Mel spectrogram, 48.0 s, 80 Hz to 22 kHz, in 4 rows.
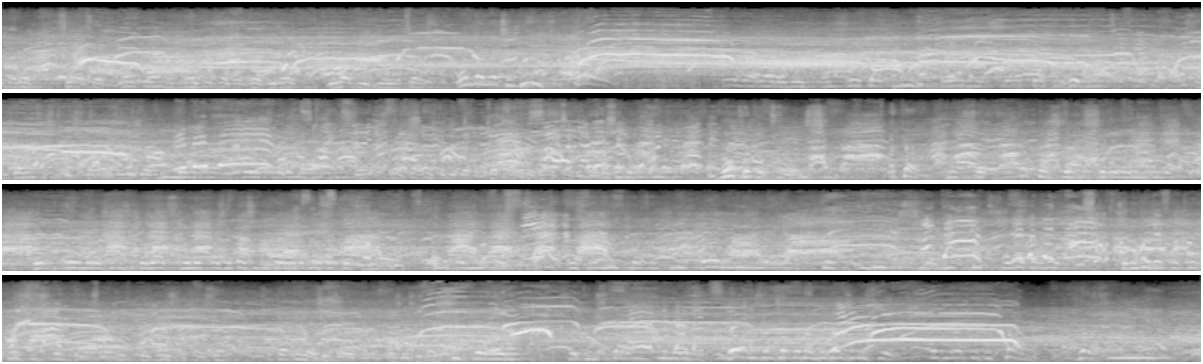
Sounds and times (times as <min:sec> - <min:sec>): Child speech, kid speaking: 0:27.2 - 0:32.2.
